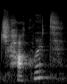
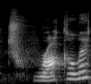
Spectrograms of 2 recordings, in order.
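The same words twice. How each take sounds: First: It is pronounced in the ordinary standard way. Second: It is pronounced in a childlike, nonstandard way. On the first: This is how the word is normally said. "instead of chocolate" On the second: This imitates how a small child says it. "He says chocolate"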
